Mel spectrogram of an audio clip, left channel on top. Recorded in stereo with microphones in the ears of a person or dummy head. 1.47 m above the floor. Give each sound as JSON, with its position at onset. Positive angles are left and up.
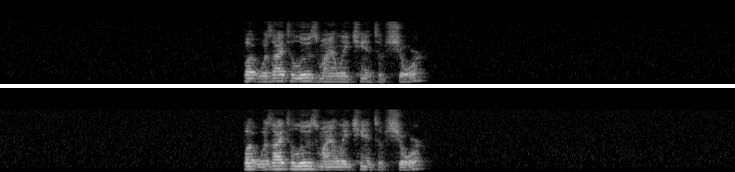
{"t": 2.4, "sound": "a man speaking", "side_deg": -15, "distance_m": 1.3}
